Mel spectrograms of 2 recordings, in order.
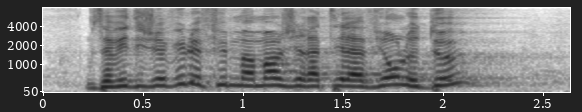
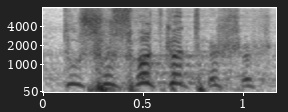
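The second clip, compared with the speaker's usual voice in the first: higher, shushing mock Mandarin gibberish; high imitation Mandarin, all hushing sounds; mock Mandarin, secretive; 7 semitones higher than usual. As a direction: trade secrets in pretend Mandarin. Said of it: "ils sont dans le secret".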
